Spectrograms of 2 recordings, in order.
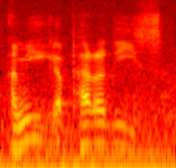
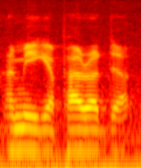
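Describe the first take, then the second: First: It is said with a French accent. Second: It is said with an English accent. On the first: The speaker calls it right. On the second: The speaker calls it wrong.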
